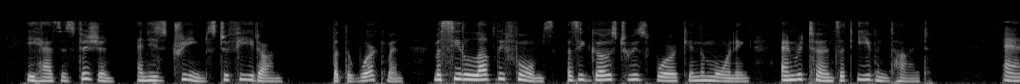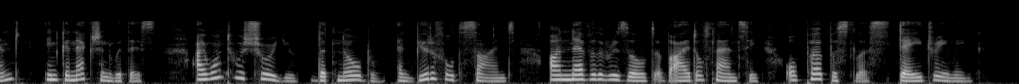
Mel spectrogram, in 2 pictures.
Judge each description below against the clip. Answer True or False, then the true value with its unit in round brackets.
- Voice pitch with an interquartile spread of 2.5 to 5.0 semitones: False (5.6 semitones)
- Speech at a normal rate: True (165 wpm)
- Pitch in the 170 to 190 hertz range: True (185 Hz)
